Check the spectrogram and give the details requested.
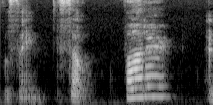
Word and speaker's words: vader: spelled like father in Dutch but it's not pronounced the thing so fodder and not Vader but that is a Dutch word for dad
